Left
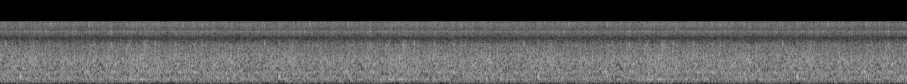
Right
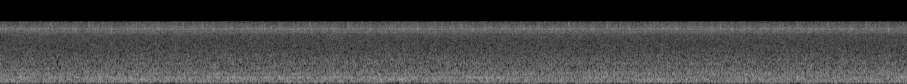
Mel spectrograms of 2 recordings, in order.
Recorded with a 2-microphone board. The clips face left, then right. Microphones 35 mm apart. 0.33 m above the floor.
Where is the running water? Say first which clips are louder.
Left 8 dB; 60° left (ahead or behind).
